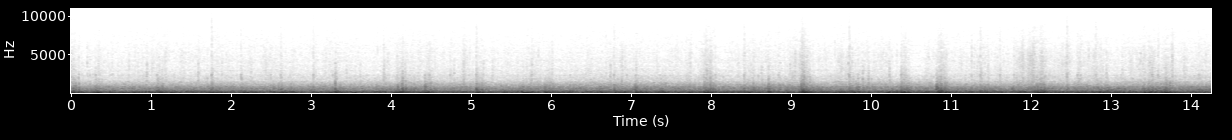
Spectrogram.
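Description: Steady low rumble of tyre and road noise from a car driving over rough, patched pavement, heard from inside the cabin, with a few short knocks.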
